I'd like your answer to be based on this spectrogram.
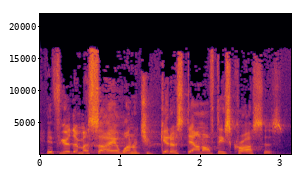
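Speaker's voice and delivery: mocking criminals. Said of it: "they said things like".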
